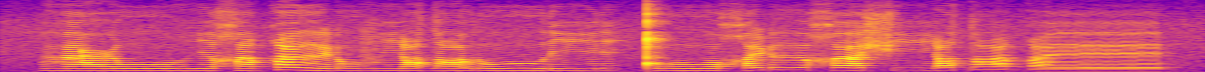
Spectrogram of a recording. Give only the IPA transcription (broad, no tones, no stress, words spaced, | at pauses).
ɦaʕoː ɦiχaqɘː ɽoviːdˤoːɾoː ɾiːɾiǃoː χɛɽɘːχa ʃiː dˤɘːqɛː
